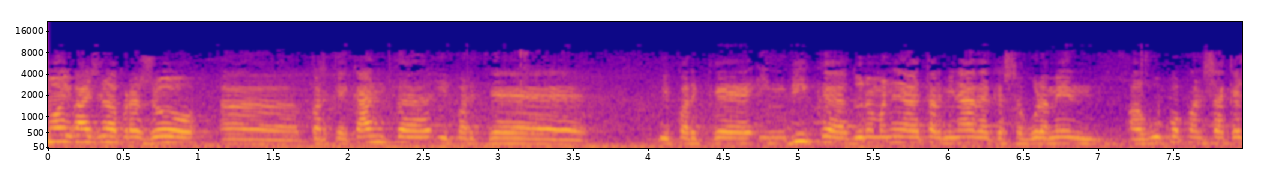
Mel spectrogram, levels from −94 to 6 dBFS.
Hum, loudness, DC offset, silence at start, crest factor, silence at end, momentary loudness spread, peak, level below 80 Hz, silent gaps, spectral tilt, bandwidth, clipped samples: none; -18 LUFS; under 0.1%; 0 s; 16 dB; 0 s; 7 LU; 0 dBFS; -32 dBFS; none; -6.5 dB/octave; 8.8 kHz; under 0.1%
